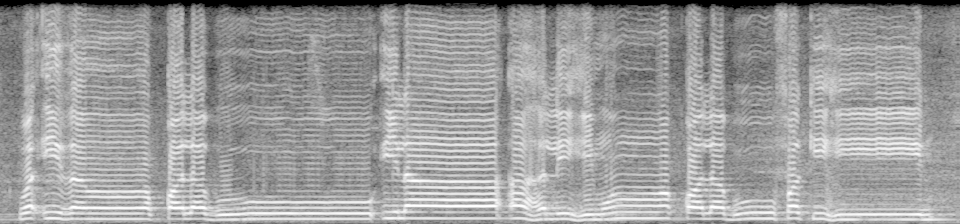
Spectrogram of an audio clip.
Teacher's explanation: نون ساکن کے بعد قاف یہاں غنہ کریں گے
